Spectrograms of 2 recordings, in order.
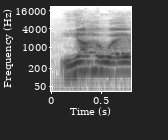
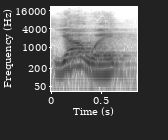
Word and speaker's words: Yahweh: God has which is Yahweh or a young Vey there's a debate on how it actually be pronounced but that's what God's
